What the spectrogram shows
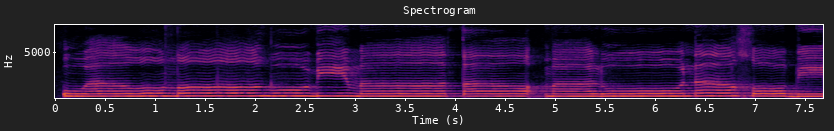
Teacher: i-nya empat dibaca panjang empat harakat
